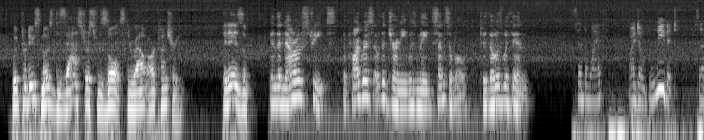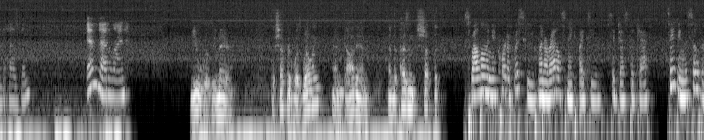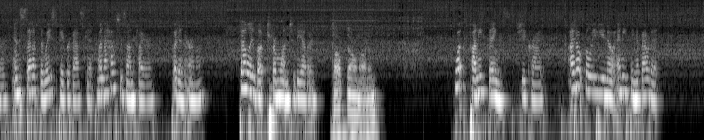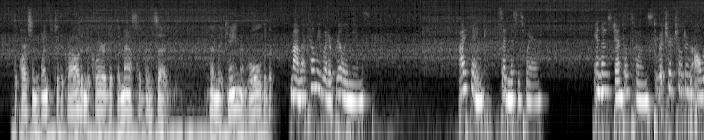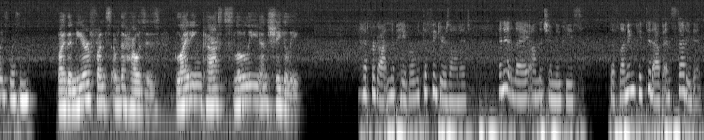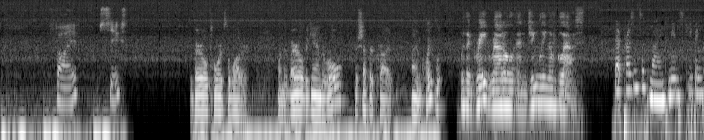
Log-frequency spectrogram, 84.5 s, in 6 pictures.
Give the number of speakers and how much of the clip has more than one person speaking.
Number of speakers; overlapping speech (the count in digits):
5, no overlap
